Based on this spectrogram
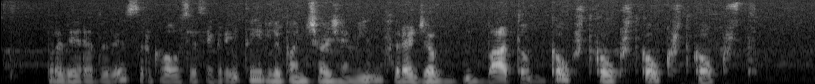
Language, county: Lithuanian, Šiauliai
